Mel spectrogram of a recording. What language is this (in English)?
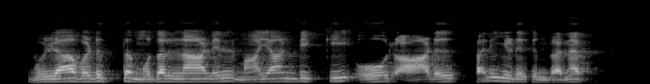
Tamil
